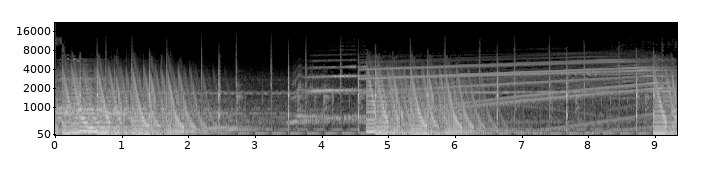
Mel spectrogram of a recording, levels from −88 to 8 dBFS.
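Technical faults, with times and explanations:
1.02 to 1.59 s, CD scratch ticks: Five short ticks cut into the music, roughly seven per second. Each is only a few milliseconds long. A scratch on the disc spoils more data than error correction can rebuild. The damaged spot passes the laser once per turn, so the faults repeat at a steady rate. The player fills in or mutes the missing samples each time. That brief patch is what is heard as a tick or tiny gap.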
